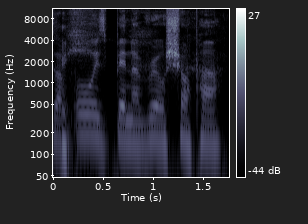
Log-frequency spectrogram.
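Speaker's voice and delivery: usual speaking voice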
